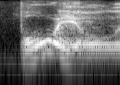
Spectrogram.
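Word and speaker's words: Boyne: was the battle of boyle is the way i'm going to pronounce it this b-o-y-n-e uh it was uh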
